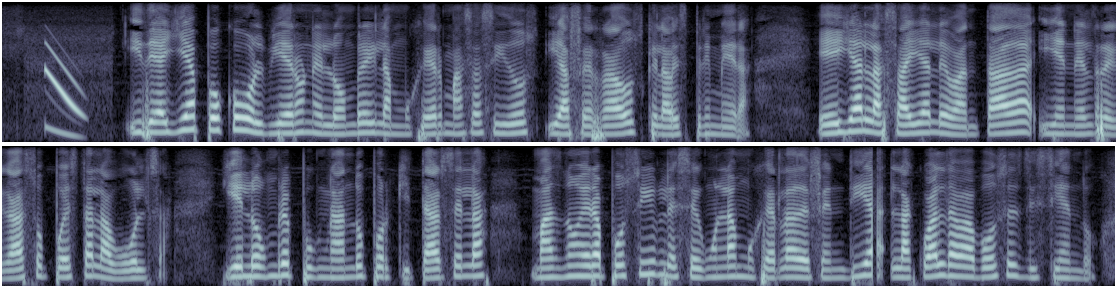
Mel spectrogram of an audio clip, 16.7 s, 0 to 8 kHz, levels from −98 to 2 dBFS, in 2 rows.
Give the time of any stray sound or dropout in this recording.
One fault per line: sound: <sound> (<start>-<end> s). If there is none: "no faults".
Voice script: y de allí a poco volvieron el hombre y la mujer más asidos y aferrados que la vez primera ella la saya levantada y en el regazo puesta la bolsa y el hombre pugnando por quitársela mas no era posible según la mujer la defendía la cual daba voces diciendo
sound: chirp (0.3-0.7 s)
sound: dropout (14.9-14.9 s)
